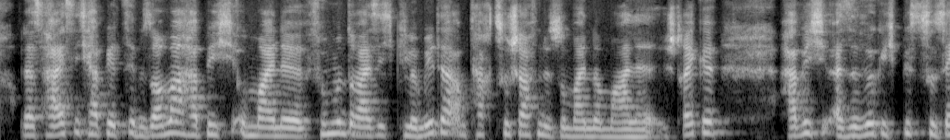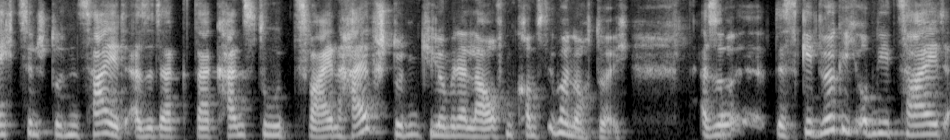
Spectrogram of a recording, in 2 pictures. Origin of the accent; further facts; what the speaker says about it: Franconia, Bavaria, Germany; ich komme aus Bayern, genauer gesagt aus Franken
